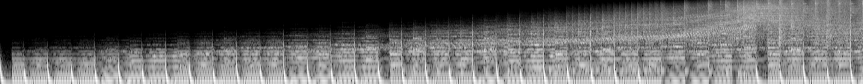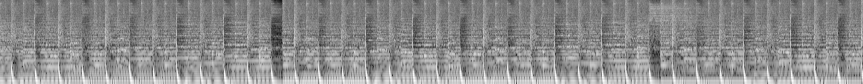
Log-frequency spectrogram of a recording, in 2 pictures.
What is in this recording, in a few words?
positive upbeat dance pop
